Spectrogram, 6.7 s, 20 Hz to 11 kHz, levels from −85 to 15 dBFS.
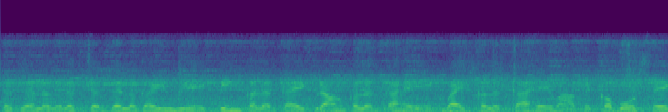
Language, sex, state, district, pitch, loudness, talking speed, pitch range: Hindi, female, Maharashtra, Mumbai Suburban, 220 Hz, -16 LUFS, 235 wpm, 215-225 Hz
